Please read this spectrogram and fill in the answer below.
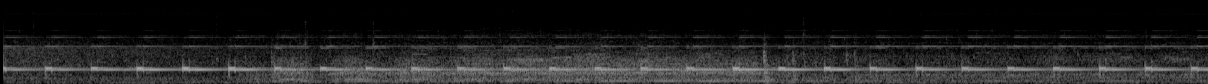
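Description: Japanese railway level crossing's electronic warning bell in the JR standard tone, ringing about twice a second with each strike fading before the next. A low hum joins in under it from about three seconds in and fades around eight seconds.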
